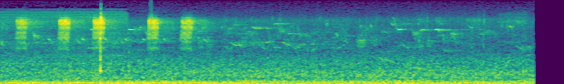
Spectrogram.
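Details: Corn crake calling: a few short, harsh, rasping bursts in the first three seconds, spaced under a second apart. After that only a steady low rumble of background noise and faint twittering remain.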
